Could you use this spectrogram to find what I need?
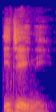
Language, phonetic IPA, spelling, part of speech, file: Russian, [ɪˈdʲejnɨj], идейный, adjective, Ru-идейный.ogg
- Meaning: 1. ideological, ideal 2. high-principled (of a person)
